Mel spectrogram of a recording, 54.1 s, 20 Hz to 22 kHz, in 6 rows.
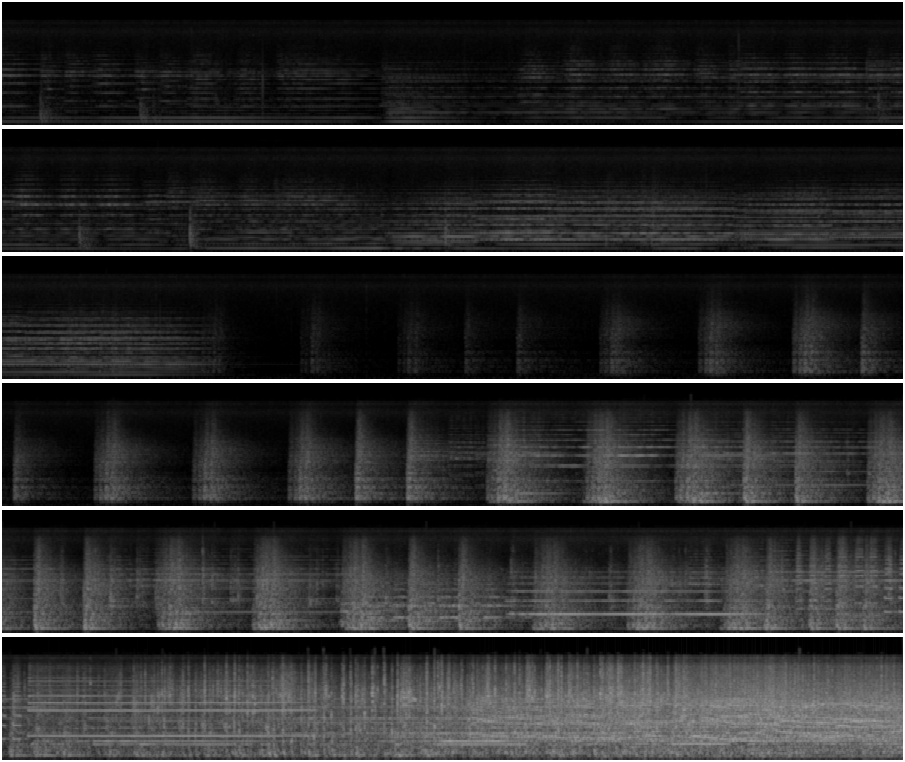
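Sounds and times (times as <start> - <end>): soft struck beats: 21.0 - 52.0
held orchestral notes: 30.0 - 54.0.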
